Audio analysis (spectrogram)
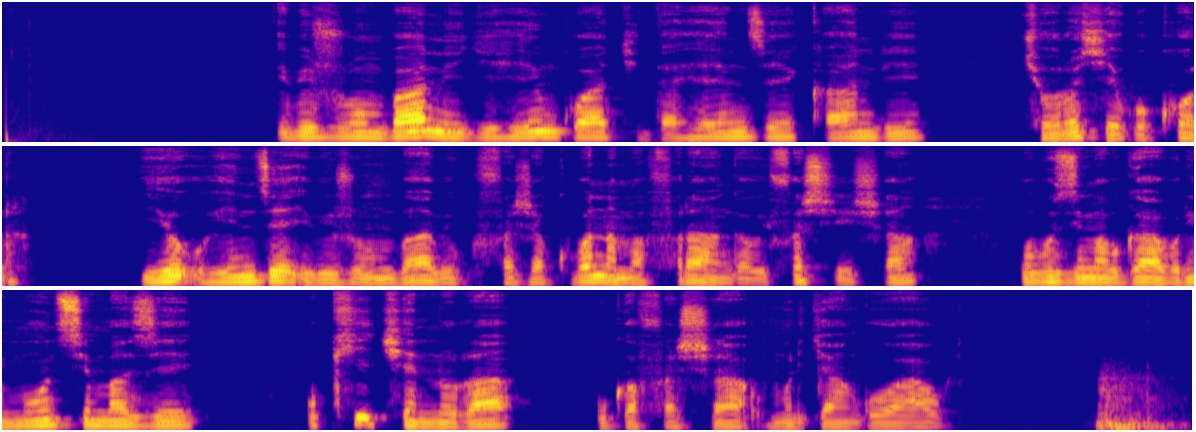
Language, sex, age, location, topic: Kinyarwanda, female, 18-24, Huye, agriculture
